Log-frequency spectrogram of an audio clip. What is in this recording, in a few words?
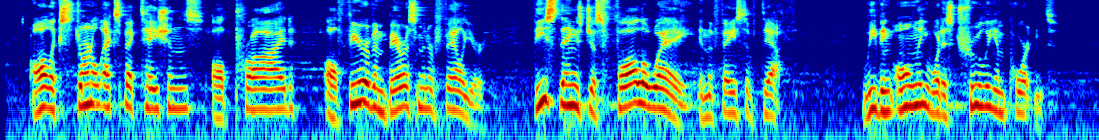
Commencement Address; Steve Jobs; 2005; Stanford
